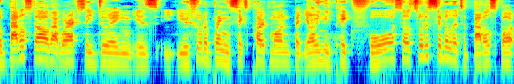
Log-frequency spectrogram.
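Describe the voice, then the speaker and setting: This very clean recording has a silent background. A man with an Australian accent talks very fast, his fairly high pitch showing ordinary variation. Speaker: gaming YouTuber. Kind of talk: gameplay commentary. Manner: casual, hesitant with repetitions.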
